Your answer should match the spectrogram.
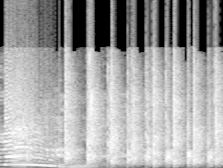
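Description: A drawn-out vocal exclamation that slides down in pitch, followed about half a second in by a quick run of hand claps, roughly seven or eight a second, from two people clapping together.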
